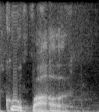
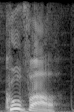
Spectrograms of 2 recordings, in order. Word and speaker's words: Coufal: It's Coufal. Coufal. Coufal. Sensational.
